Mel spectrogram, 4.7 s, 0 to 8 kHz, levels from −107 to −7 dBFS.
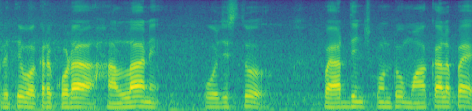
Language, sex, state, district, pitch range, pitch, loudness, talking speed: Telugu, male, Andhra Pradesh, Manyam, 115-130 Hz, 125 Hz, -17 LUFS, 125 wpm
